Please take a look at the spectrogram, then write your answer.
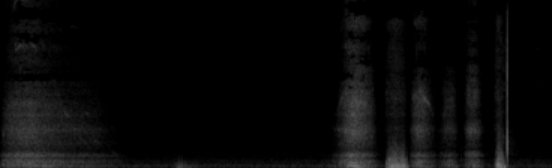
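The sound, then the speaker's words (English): A person sniffs like a dog on a music track, starting with one long airy exhale, then a rapid run of five or six short, sharp nasal sniffs, fairly loud, with no talking. “I'ma sniff on the track for a little bit. Like a dog.”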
